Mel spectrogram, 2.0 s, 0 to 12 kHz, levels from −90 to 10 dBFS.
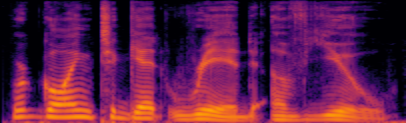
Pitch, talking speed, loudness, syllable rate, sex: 125 Hz, 205 wpm, -18 LUFS, 4.2 syllables/s, male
